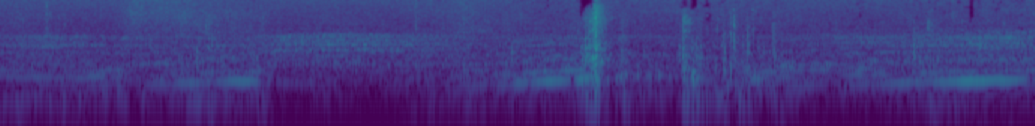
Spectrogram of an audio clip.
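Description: In a racing video game, a four-wheel-drive sports car engine revs and climbs through the gears, rising and dropping in pitch with short breaks at each shift. It stays steady and fairly loud with no talking.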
